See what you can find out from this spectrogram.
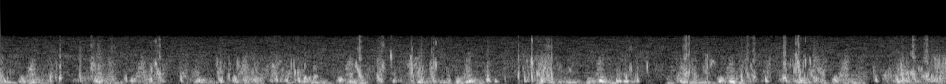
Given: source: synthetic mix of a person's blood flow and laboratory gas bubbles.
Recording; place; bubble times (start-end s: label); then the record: Doppler ultrasound of blood flow; precordium
0.00-0.15 s: bubbles
0.46-0.65 s: bubbles
0.77-1.17 s: bubbles
1.23-1.30 s: bubbles
1.47-1.67 s: bubbles
1.78-1.85 s: bubbles
2.15-2.33 s: bubbles
2.35-3.20 s: bubbles
3.54-3.68 s: bubbles
3.76-4.40 s: bubbles
4.46-4.54 s: bubbles
4.84-5.10 s: bubbles
5.14-5.72 s: bubbles
6.12-6.40 s: bubbles
6.44-6.51 s: bubbles
6.75-6.99 s: bubbles
7.02-7.17 s: bubbles
7.38-7.58 s: bubbles
7.61-7.71 s: bubbles
7.78-8.28 s: bubbles
8.71-8.80 s: bubbles
8.85-9.47 s: bubbles
From the record:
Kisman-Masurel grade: 342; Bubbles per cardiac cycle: rolling drumbeat, 9 or more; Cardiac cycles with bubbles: 100%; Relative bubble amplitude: moderate (0.250 to 0.450); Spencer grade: 3 (all of the cardiac periods contain showers or single bubble signals, but not dominating or overriding the cardiac motion signals); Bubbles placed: only in the low amplitude regions of the cardiac cycle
